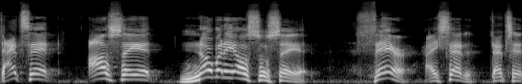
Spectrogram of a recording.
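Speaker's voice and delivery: high, swooping pitch swinging on every phrase. Showing the guest the impression of him that gets the biggest reaction: Mark Levin impression. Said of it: "How would Mark Levin respond to this?".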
